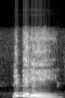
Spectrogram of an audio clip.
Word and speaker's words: Либерея: Именно поэтому ученые назвали библиотеку царя «Либереей» с ударением на предпоследний слог.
